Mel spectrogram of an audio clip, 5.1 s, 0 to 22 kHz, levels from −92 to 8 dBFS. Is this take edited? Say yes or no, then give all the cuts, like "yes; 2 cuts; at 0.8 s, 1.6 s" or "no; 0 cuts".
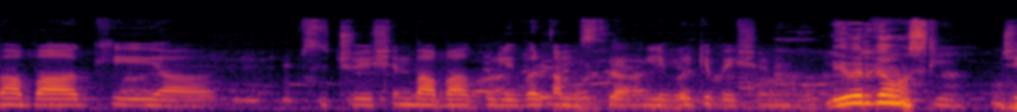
no; 0 cuts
